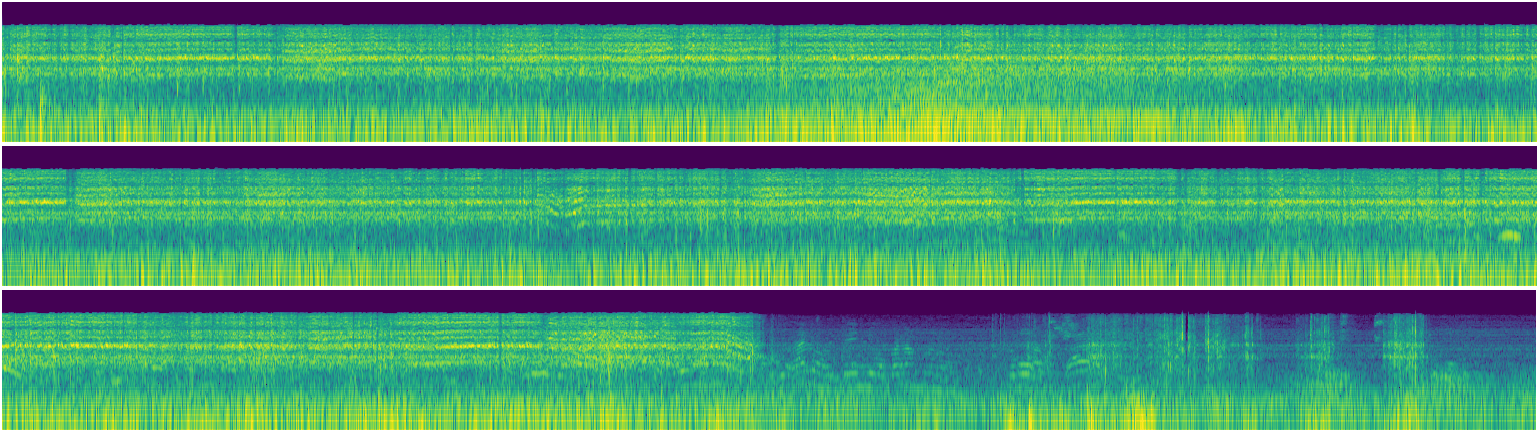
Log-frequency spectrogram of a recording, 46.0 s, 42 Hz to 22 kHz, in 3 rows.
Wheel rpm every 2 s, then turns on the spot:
230, 220, 230, 230, 220, 230, 230, 230, 230, 230, 200, 220, 220, 230, 230, 220, 230, 230, 220, 30, 10, 20, 10.
38-40 42-46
